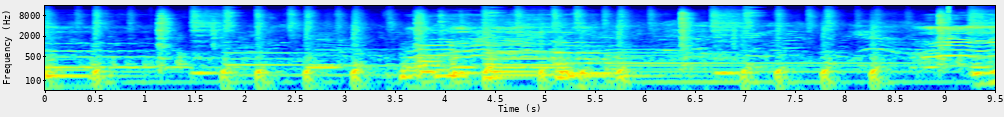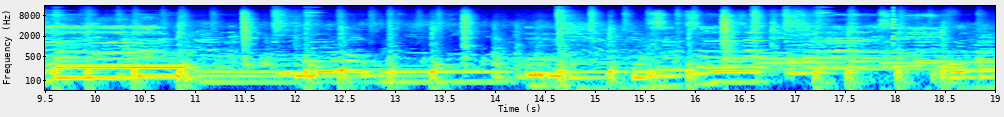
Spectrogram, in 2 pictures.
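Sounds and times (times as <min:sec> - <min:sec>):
person singing: 0:00.0 - 0:13.5, 0:15.2 - 0:19.0
drum kit: 0:00.0 - 0:19.0
guitar: 0:00.0 - 0:19.0.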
